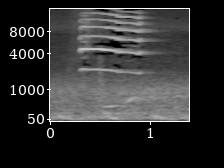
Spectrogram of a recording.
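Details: A single drawn-out, high squeaky note from a long-eared owl that falls gently in pitch over about half a second, with little else heard.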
